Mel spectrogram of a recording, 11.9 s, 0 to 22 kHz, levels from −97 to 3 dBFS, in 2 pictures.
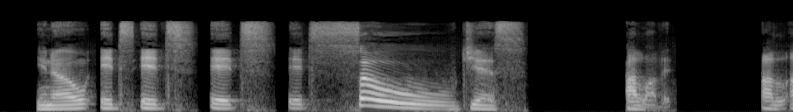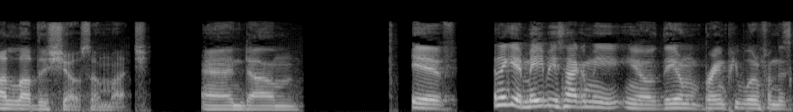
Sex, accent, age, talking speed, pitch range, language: male, American, 30-49, 185 wpm, 125-170 Hz, English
